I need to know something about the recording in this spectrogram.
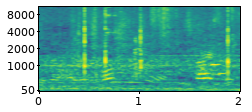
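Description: Faint, indistinct voices of several people talking in the background, with a few light clicks and a steady low hum.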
